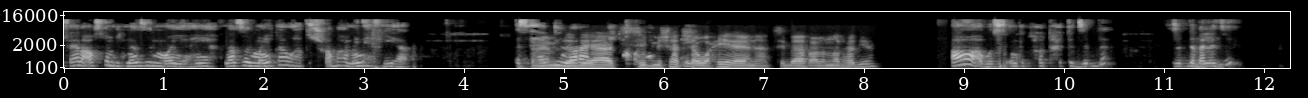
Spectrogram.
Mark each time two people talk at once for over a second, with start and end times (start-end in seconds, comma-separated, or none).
4.7-6.4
